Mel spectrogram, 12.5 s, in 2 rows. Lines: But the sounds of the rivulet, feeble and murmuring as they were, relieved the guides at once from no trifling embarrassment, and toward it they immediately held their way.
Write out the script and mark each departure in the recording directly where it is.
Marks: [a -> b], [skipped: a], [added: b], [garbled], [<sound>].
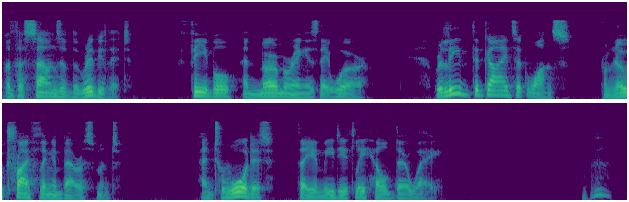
But the sounds of the rivulet, feeble and murmuring as they were, relieved the guides at once from no trifling embarrassment, and toward it they immediately held their way. [breath]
